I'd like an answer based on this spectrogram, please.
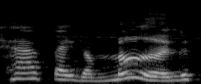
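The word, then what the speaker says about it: Café du Monde: She said it's Cafe de Monde. That's how it's pronounced.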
